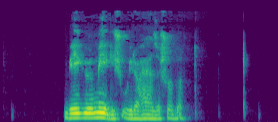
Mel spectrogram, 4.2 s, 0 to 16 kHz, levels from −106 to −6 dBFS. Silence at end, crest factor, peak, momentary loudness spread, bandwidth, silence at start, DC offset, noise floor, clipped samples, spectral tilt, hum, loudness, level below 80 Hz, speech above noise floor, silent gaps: 1.4 s; 18 dB; -6 dBFS; 19 LU; 11.5 kHz; 0.95 s; under 0.1%; under -90 dBFS; under 0.1%; -7 dB/octave; none; -21 LUFS; -64 dBFS; over 70 dB; none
